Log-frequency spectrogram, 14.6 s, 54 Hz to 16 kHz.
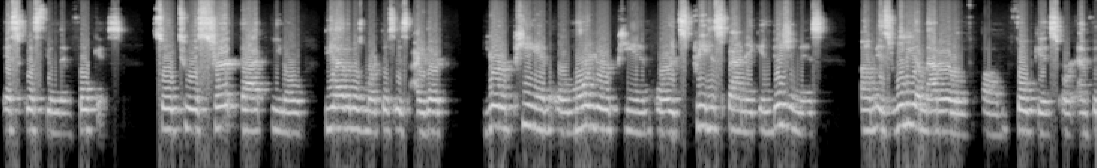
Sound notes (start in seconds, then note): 1.1 speaking spanish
